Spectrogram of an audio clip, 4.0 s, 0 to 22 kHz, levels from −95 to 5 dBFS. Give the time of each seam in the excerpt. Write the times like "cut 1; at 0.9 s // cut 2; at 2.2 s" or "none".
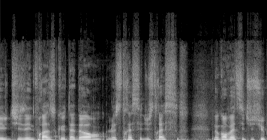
none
